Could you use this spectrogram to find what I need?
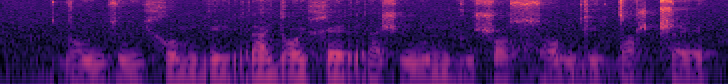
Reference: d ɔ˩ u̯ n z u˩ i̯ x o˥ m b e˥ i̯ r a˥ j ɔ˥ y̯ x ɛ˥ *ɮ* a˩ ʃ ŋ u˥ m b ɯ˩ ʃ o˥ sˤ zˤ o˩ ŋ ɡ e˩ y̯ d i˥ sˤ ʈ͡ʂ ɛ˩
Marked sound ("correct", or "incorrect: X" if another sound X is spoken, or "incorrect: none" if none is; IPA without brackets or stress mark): incorrect: r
